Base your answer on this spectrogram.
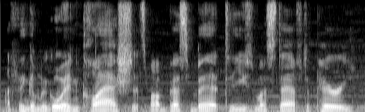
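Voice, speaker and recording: A man playing a solo tabletop game aloud, reading rolls and rules and reacting with excited asides. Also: medium pitch, quick pace, faint music behind. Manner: talks through dice rolls, excitable asides. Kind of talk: solo actual play, thinking aloud.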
